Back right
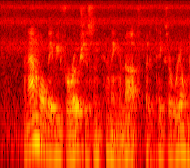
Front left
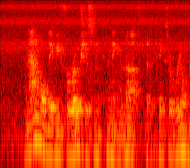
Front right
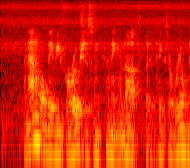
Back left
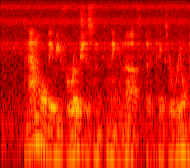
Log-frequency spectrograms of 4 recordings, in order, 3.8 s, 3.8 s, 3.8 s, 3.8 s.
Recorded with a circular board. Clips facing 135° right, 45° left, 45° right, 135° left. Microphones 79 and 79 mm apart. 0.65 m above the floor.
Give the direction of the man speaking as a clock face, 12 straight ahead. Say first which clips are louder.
Back right 4 dB, front right 3 dB; 4 o'clock.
